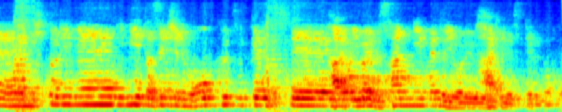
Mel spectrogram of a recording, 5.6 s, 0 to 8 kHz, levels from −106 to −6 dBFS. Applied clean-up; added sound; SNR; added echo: neural separator model SepFormer DNS4.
